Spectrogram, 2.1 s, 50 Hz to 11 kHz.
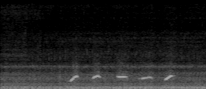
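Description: BMW R1200RT's boxer-twin engine running steadily under way, with road and wind noise. Over it, starting just under a second in, a run of short, high whistled notes, some sliding upward.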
